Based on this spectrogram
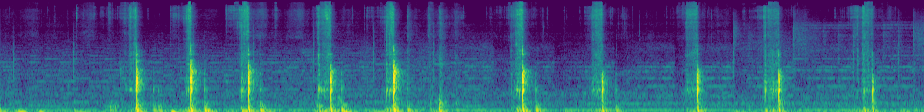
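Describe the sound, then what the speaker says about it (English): A knife chopping red onion on a cutting board for jerk pork, with about a dozen sharp, close taps in a loose, uneven rhythm and quiet pauses between strikes. "Cut up my onion"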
